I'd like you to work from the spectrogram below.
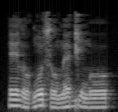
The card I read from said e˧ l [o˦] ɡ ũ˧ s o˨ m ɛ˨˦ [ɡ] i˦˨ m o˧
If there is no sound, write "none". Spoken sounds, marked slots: o˨, ɡ

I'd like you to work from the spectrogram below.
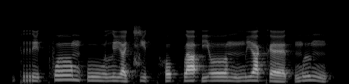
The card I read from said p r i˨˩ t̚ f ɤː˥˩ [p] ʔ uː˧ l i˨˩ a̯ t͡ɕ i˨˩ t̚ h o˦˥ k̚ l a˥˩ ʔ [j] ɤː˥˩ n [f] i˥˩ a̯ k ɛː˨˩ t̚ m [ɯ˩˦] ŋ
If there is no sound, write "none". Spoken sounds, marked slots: m, j, m, ɯ˥˩

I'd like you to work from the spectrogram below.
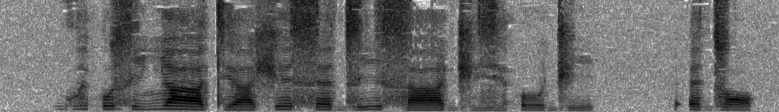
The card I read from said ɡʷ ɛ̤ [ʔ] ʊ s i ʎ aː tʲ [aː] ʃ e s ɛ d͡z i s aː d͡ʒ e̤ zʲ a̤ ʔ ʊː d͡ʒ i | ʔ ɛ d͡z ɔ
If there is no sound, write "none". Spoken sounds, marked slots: ʔ, aː

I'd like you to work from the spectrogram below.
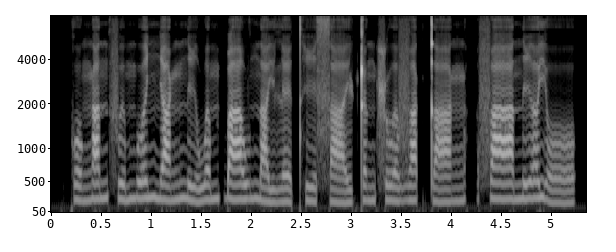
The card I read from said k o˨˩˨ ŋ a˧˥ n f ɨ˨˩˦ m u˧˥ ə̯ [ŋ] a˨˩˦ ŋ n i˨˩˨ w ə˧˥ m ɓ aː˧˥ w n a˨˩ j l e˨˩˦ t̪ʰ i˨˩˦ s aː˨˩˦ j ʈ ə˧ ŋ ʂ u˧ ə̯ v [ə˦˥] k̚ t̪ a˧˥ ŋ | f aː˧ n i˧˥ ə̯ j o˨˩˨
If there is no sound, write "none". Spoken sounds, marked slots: ɲ, a˦˥

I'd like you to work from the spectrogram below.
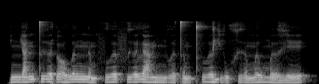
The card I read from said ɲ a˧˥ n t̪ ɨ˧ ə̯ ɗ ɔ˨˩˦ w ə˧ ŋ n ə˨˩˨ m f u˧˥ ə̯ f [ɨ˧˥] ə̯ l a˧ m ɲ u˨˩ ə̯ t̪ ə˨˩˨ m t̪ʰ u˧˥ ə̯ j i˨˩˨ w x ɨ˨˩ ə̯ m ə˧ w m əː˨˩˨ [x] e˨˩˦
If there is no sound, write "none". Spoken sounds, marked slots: ɨ˧˥, ɣ

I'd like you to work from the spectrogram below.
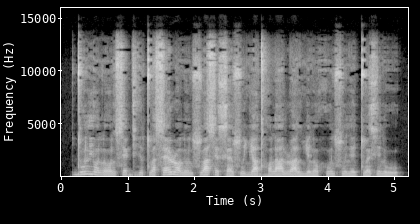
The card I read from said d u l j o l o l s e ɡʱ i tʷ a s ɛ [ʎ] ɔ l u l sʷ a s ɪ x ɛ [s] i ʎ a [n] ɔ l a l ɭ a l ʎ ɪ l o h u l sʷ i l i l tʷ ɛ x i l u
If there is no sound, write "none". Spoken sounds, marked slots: ɭ, sʷ, dʱ

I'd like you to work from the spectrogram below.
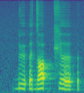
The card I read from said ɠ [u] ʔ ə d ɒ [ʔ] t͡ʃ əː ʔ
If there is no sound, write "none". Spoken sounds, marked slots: ʏ, ʔ

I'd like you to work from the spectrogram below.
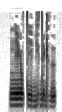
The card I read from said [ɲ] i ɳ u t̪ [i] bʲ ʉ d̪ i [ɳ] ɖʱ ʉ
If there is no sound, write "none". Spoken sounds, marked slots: n̪, i, none

